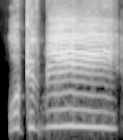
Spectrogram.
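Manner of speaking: very high, drawn-out loud squeal; exaggerated high-pitched cry for attention; mock attention-seeker. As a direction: whine it out in a mocking falsetto. Mocking attention seeker posting hospital selfies.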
